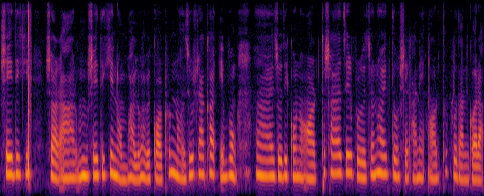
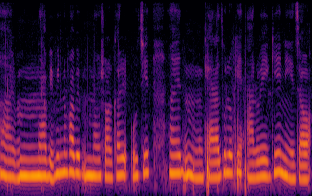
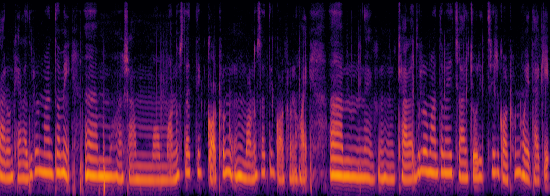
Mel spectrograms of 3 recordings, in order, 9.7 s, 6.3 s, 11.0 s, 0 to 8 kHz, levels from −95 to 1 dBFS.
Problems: constant background noise, low volume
